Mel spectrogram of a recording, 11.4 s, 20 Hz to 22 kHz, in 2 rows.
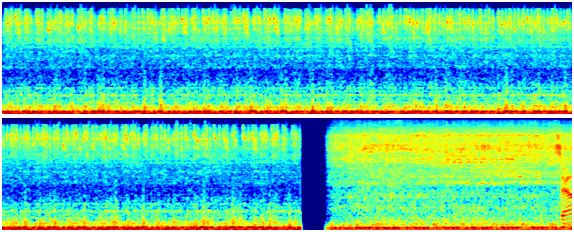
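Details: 5.7L Gen III Hemi V8 in a Dodge Challenger at idle after installing a Texas Speed high-lift cam, Holley Sniper fabricated intake, MSD ignition and new valve covers: deep, steady, lumpy low rumble, no knocks or ticks; running fine.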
